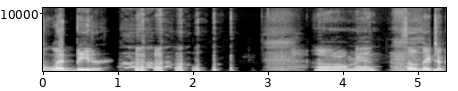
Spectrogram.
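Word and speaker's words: Leadbeater: Webster lead lead beater I would think it would be lead better but no it is spelled l e a d b e a t r that is a lead beater oh man so they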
